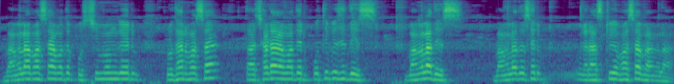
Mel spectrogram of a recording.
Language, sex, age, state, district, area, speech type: Bengali, male, 45-60, West Bengal, Uttar Dinajpur, urban, spontaneous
